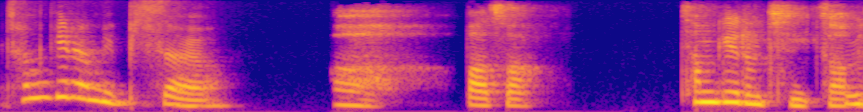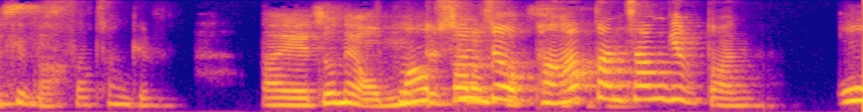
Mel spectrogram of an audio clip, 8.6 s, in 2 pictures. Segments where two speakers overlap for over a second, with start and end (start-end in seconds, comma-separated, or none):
6.3-7.5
